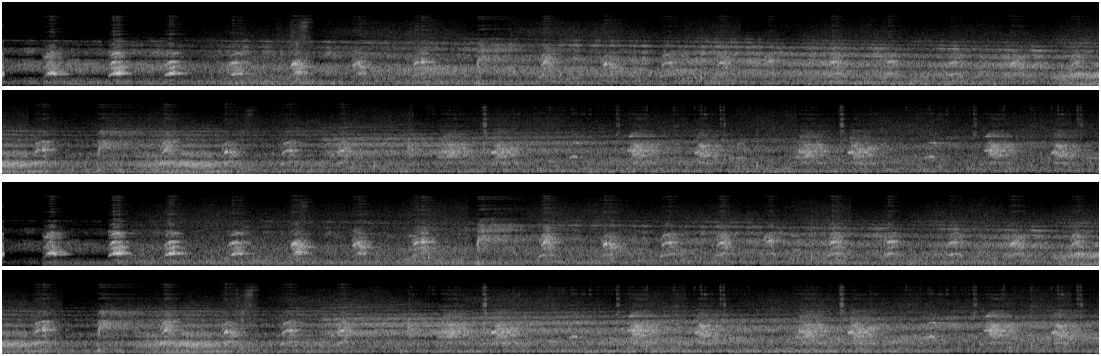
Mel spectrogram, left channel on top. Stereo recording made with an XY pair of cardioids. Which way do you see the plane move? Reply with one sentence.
You can hear the plane go from the left side to the right.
